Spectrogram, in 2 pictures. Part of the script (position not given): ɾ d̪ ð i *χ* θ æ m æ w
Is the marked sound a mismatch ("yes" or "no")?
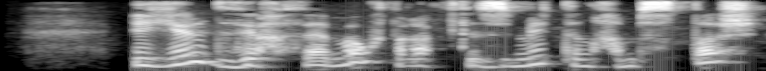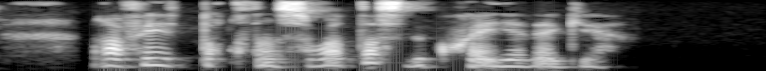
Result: no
